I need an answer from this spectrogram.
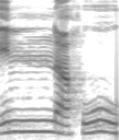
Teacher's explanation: ہو کو ایک الف کھینچیں گے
